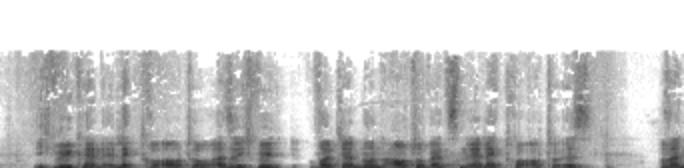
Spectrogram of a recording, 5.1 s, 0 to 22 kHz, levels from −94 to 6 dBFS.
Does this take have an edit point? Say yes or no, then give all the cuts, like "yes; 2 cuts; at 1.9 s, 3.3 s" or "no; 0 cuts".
no; 0 cuts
